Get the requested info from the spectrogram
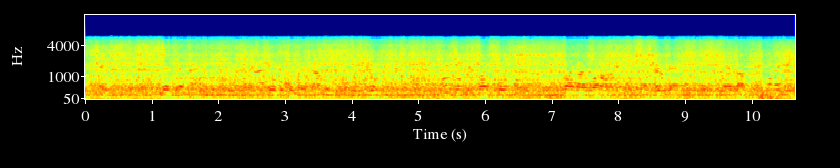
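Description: Four-engined Airbus A380 flying low and slow overhead, its jet engines making a steady, even noise that does not rise or fall. Voices can be heard faintly underneath.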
